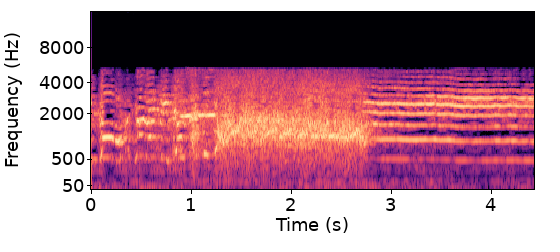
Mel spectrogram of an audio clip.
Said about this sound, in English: Why am I screaming? Just a dream. I'll stop screaming.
